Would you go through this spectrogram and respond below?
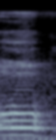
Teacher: बनाते हैं तो हो गया देखे ओ, ओ बोलते हैं तो कंठ से निकल करके बाद में जो हवा निकल रही है तो अपने होठों को गोल कर रही है तो कंठ हो रहे होट हो गए, ओ दो तो कंठोष्ठ।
